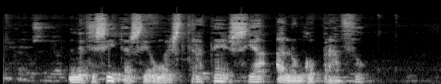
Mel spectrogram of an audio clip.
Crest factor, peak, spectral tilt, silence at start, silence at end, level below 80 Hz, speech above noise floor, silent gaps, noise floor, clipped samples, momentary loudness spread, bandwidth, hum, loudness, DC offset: 14 dB; 0 dBFS; -4 dB/octave; 0.05 s; 0.75 s; -36 dBFS; 35 dB; none; -49 dBFS; under 0.1%; 17 LU; 11.5 kHz; none; -13 LUFS; under 0.1%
